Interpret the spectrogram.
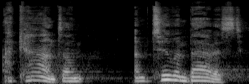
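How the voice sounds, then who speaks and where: A man's voice: fairly high pitch, lively intonation, darkish tone, in a large hall, voice pushed up. A man voicing a shy, flustered young mare musician who stammers and apologizes. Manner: stammering, halting.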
